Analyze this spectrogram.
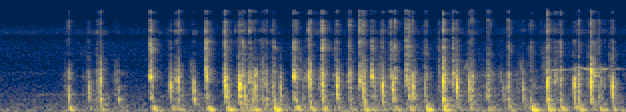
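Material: Plastic.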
